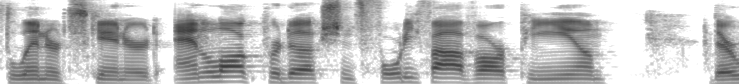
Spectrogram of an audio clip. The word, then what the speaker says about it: Lynyrd Skynyrd: And back in stock is the Lynyrd Skynyrd, pronounced Lynyrd Skynyrd, Analog Productions, 45 RPM.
